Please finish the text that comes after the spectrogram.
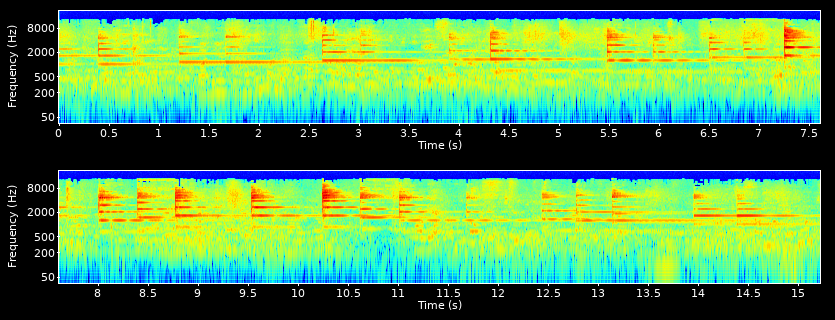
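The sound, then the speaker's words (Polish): Metal pipe chimes, each pipe hung isolated on a thin line, are struck with a different hammer and ring out in a quick, irregular series of bright, very high, sustained tones that overlap and linger, over a murmur of background sound. “A i teraz spróbujmy na tych. To jest innym trochę młotkiem.”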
